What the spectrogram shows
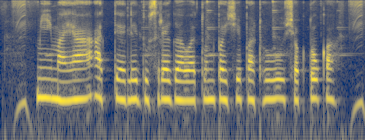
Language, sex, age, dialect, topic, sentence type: Marathi, female, 25-30, Varhadi, banking, question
